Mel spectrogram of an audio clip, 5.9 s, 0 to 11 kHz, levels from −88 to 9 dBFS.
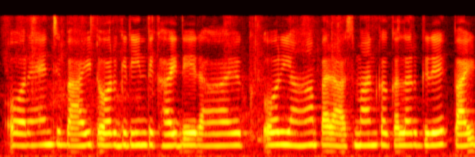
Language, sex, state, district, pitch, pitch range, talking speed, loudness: Hindi, female, Bihar, Saharsa, 255 Hz, 250-260 Hz, 170 wpm, -16 LUFS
